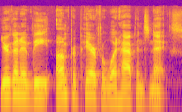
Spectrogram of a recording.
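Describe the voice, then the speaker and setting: In a very clean recording with a silent background, a man talks at a fairly quick pace with ordinary pitch variation. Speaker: guest. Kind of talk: casual conversation. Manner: soft-spoken.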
